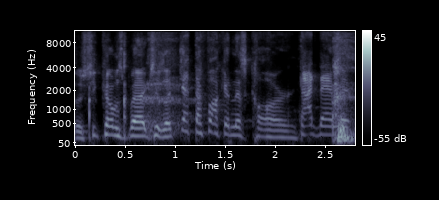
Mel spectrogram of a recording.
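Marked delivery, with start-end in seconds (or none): 1.0-2.8 put-on angry Mexican accent. Retelling how your mad mother came back and ordered you into the car, imitating her angry mexican accent. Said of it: "her Mexican accent flew out".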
